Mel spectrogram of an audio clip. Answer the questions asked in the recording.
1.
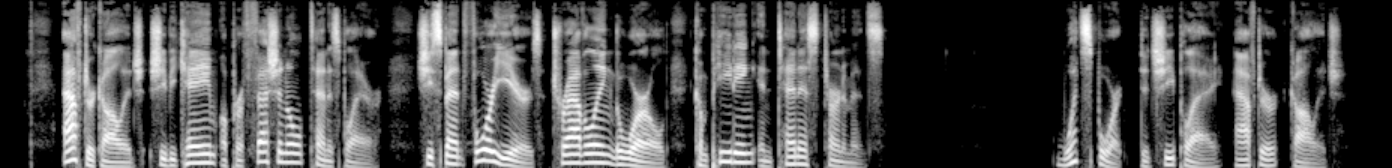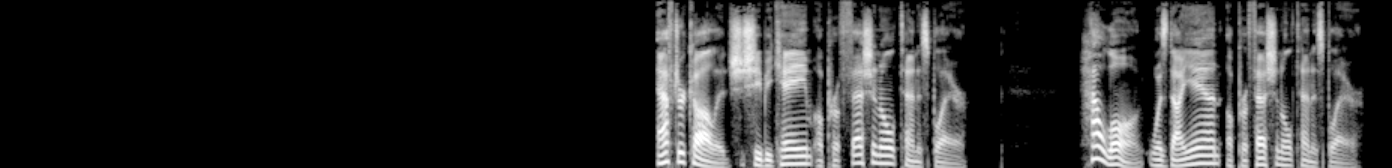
After college, she became a professional tennis player.
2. Diane was a professional tennis player for 4 years.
